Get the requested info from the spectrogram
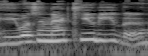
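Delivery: ordinary delivery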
